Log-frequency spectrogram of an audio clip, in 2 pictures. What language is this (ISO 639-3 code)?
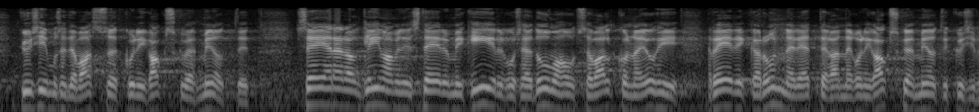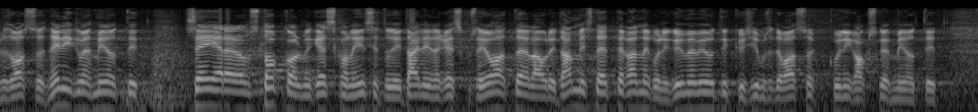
est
